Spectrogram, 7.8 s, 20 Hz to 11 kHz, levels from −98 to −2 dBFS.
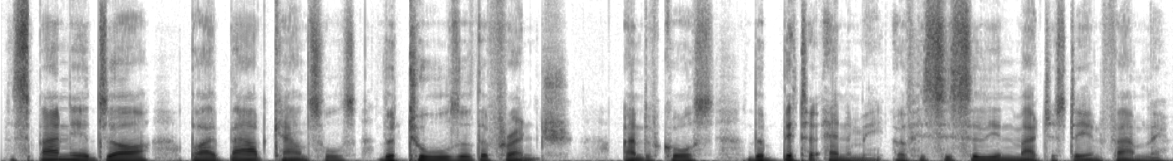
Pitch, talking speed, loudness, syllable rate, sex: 105 Hz, 175 wpm, -21 LUFS, 5.4 syllables/s, male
